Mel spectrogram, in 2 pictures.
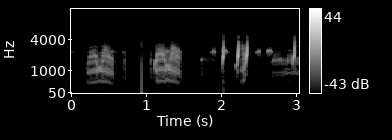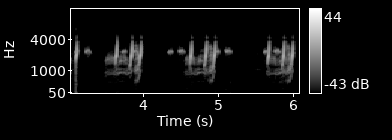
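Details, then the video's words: Quail, bater, calls used for hunting: broad buzzy harmonic notes followed by clusters of sharp high chirps and short whistled notes, given in irregular bursts about once a second, with a few sharp clicks and no background noise. "Bater ki awaz Quail voice || Quail sound for hunting"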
